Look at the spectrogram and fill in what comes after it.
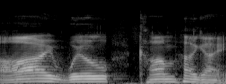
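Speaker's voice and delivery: firm, emphatic preacher voice. A preacher recalls an old preacher's repeated words: imitating M.A. Butler's loud voice. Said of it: "with his loud voice".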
